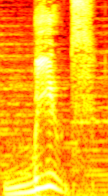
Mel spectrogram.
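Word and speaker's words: Buttes: called the Suter butes spelled b u t t s but pronounced butes uh it's a circular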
